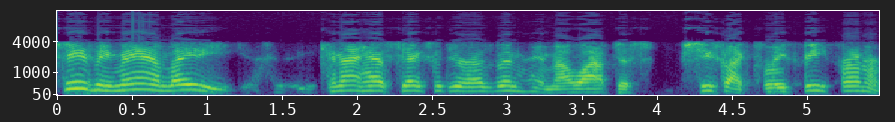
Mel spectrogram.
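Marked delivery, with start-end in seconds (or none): 0.0-3.1 play-acted, raised, high-pitched hollering. Retelling how his wife yelled at a woman in the room: acting out a yell. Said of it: "and she yells at her".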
